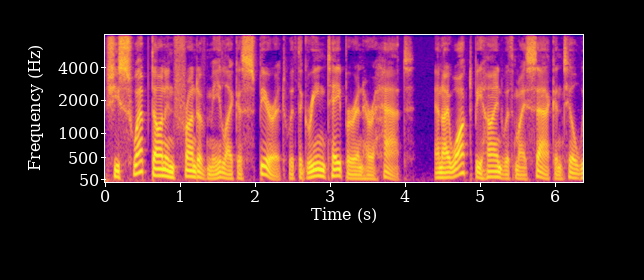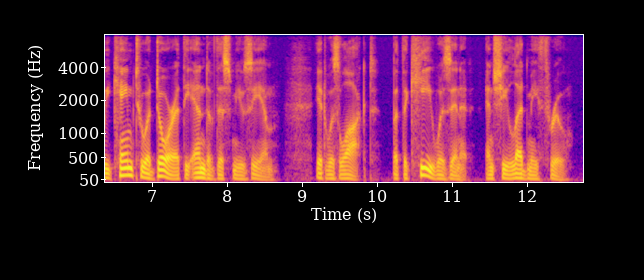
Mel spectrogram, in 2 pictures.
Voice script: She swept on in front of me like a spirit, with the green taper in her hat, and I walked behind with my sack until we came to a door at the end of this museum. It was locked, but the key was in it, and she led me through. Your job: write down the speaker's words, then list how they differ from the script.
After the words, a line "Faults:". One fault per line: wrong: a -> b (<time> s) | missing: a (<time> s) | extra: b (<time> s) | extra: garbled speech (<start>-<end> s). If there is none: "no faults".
She swept on in front of me like a spirit, with the green taper in her hat, and I walked behind with my sack until we came to a door at the end of this museum. It was locked, but the key was in it, and she led me through.
Faults:
no faults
